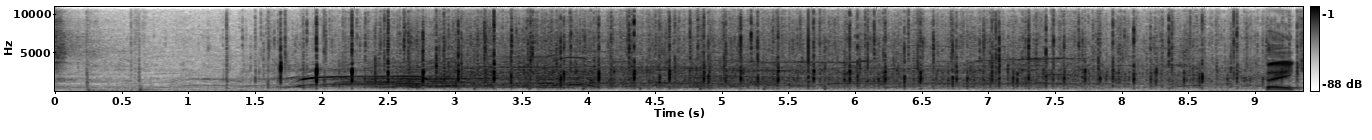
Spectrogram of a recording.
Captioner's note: applause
